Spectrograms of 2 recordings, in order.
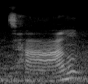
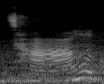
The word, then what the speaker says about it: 橙: Tang, it means orange, but some people might find it difficult because the end has a little ng, so it's a bit of nasal sound. Tang, tang.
